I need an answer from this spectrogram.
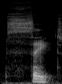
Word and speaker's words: Set: Sutech is perhaps a good go at it, maybe how it would have sounded in Middle Egyptian, though it's preserved as late as in Coptic as Set or Sate, depending on how you pronounce that Ada.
